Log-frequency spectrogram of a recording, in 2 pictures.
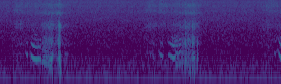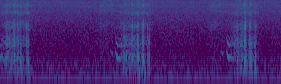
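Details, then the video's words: A fat domestic cat snoring loudly in its sleep indoors. Raspy breaths come about every two and a half seconds, each ending in a whistly, wavering tone with a noisy rush. Quiet gaps separate the breaths. "Loud ass snoring kitty"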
